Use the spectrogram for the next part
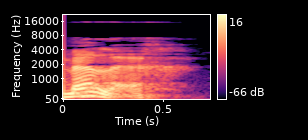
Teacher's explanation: do you notice that it's accented on the first syllable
